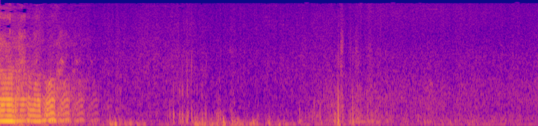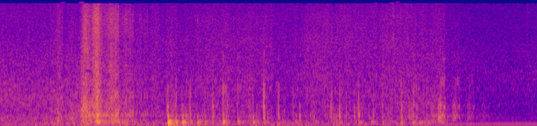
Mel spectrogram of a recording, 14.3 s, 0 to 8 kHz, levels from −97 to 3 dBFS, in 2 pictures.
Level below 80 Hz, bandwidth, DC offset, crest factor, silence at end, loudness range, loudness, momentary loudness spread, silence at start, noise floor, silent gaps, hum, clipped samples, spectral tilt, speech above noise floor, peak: -44 dBFS; 7.6 kHz; under 0.1%; 28 dB; 1.05 s; 12 LU; -29 LUFS; 20 LU; 0 s; -54 dBFS; none; none; under 0.1%; -6.5 dB/octave; 35 dB; -2 dBFS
